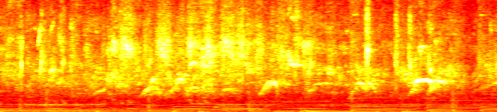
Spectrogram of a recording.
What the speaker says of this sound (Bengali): কত প্রজাতির পাখি!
